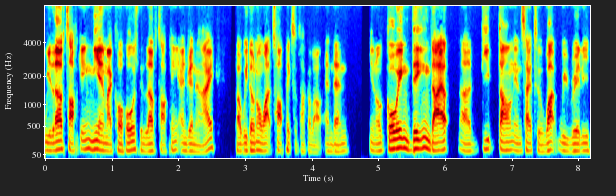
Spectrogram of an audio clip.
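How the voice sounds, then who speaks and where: A man with a Malaysian accent talks very fast at a fairly low pitch, his intonation fairly even, in a very clean, dry, close recording with no echo and a silent background. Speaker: podcast host. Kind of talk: casual chat.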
